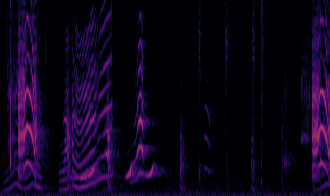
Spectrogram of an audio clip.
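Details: Indian ringneck parakeet talking: a string of nasal, rasping word-like phrases with wavering and rising tones, then short clipped syllables, ending in a loud harsh burst. The room is otherwise quiet.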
